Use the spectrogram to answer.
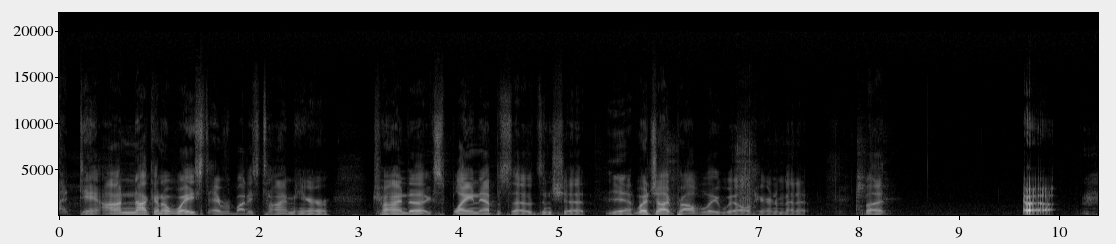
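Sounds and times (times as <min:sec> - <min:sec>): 
speech: 0:00.0 - 0:08.4, 0:09.6 - 0:10.0
wet gurgly burp: 0:09.6 - 0:10.3.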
